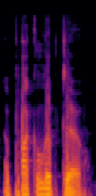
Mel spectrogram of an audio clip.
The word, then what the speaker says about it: Apocalypto: I would No, like to you've got an rewatch extra syllable in there Apocalypto somewhere. or That doesn't sound right. Apocalyptico. Yes. Apocalypto? Apocalypto.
